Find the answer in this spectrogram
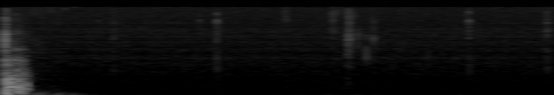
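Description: A few faint, short clicks of a stylus tapping and writing on a tablet screen, after the tail of a spoken word right at the start.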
